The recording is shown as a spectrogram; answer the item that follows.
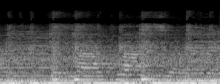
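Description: Live pop song played loud over an arena's sound system, with a heavy bass and a voice singing the melody.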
